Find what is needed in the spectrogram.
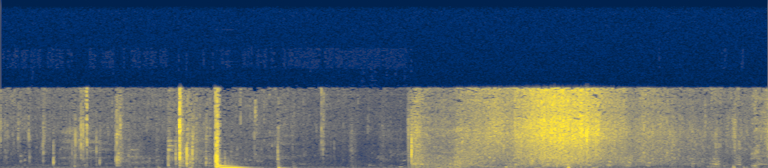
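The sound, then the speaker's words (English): A man jumps into a swimming pool: a few sharp knocks and a brief squeak, then a sudden loud splash that becomes a steady churning hiss of disturbed water. “He took a dip in the pool.”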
